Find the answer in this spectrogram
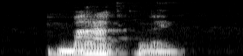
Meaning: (adjective) 1. Causing frustration or anger 2. Leading to insanity; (verb) present participle and gerund of madden
- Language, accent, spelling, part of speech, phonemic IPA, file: English, Southern England, maddening, adjective / verb, /ˈmædənɪŋ/, LL-Q1860 (eng)-maddening.wav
